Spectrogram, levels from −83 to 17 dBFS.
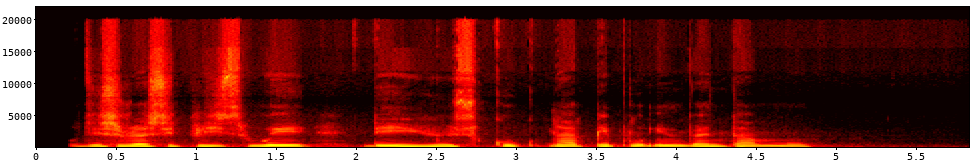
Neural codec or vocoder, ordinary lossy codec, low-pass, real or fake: none; none; none; real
